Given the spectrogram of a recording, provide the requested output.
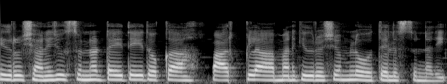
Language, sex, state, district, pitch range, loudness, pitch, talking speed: Telugu, female, Andhra Pradesh, Krishna, 195-215 Hz, -12 LUFS, 205 Hz, 135 wpm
